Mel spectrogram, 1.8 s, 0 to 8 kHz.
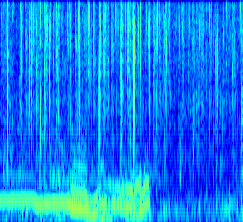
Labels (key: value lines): label: biophony, cascading saw
recorder: SoundTrap 600 or HydroMoth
